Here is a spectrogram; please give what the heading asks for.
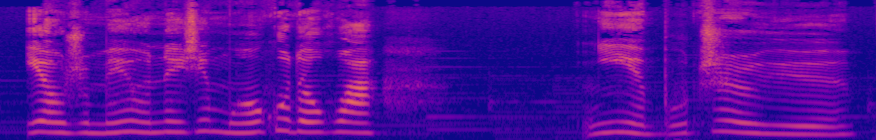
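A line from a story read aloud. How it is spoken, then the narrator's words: Guilty muttering. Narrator (Chinese): 贝里奥知道是自己做错了事儿，嘀咕着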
